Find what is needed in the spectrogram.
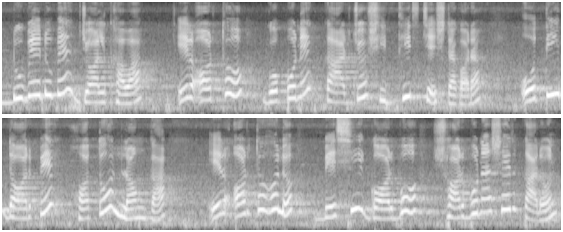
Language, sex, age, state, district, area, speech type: Bengali, female, 30-45, West Bengal, Paschim Medinipur, urban, spontaneous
